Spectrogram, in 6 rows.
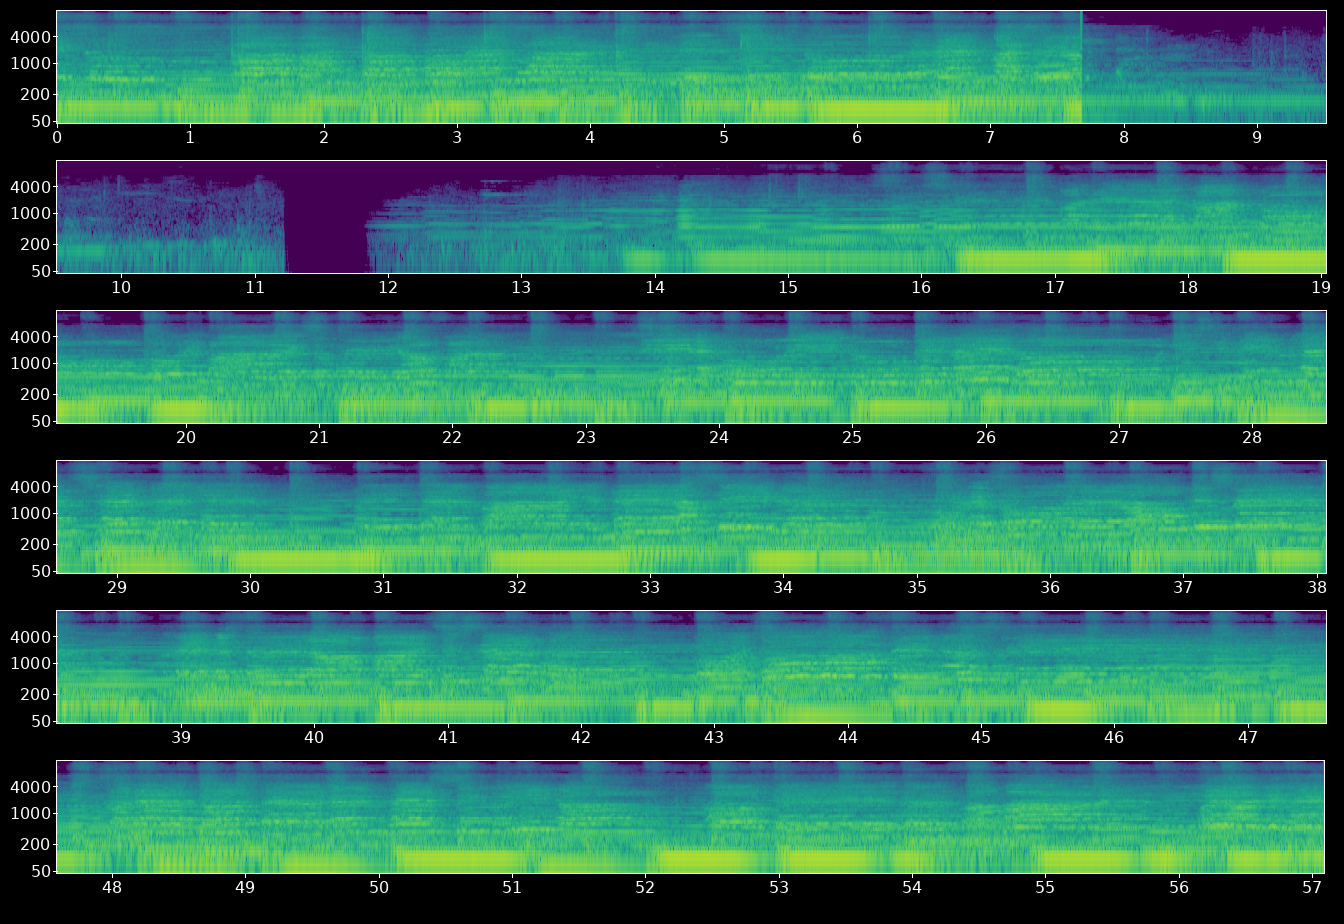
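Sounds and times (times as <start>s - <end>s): choir singing a hymn: 0.0s - 7.8s, 15.4s - 57.0s
bass line in held notes: 0.0s - 9.3s, 13.6s - 57.0s
instrumental accompaniment: 0.0s - 10.2s, 12.1s - 57.0s.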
